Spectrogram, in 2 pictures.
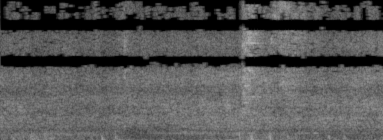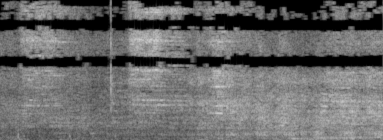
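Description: Covered hopper cars of a freight train rolling past: a steady rumble of steel wheels with irregular clicks over the rail joints, swelling louder near the end.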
